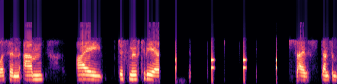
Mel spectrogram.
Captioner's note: buttons beeping, inaudible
